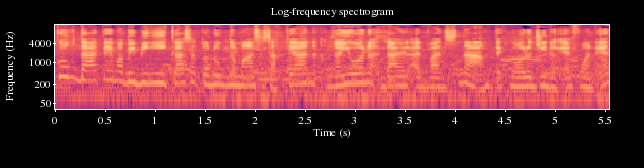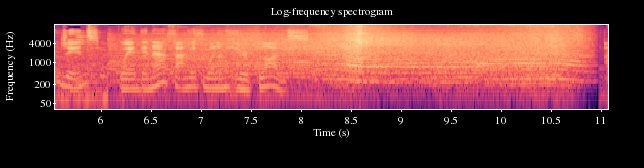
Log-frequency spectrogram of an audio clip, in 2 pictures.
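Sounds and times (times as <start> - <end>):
racing car engine at high revs: 6.1 - 11.0.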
